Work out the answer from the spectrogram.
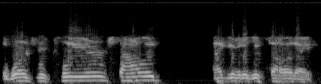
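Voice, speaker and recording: A man calling in to a radio show with a fairly high voice, upbeat and plainspoken. The sound is dry. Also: brisk, no echo, rough recording. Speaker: call-in judge.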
